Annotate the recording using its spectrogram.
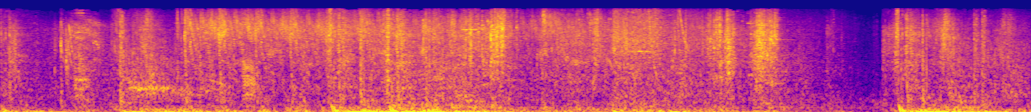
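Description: Energy weapons fire and blasts explode with loud crashes.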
